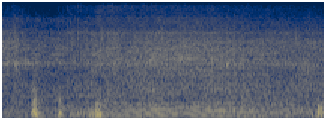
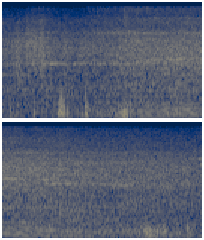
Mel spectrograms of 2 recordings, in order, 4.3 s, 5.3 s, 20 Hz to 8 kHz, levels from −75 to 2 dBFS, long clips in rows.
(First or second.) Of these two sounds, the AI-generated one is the first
